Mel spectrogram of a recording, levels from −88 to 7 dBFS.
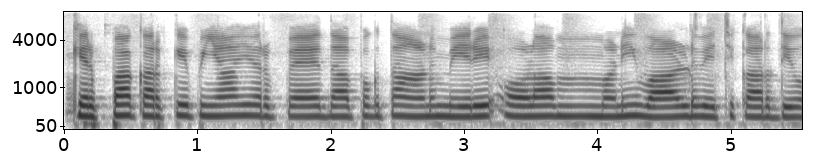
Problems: none marked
